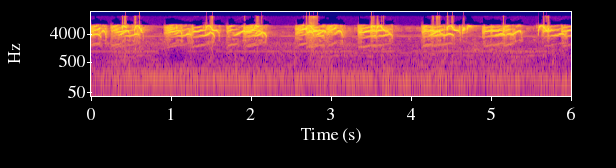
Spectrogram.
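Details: Sogon lure call for attracting wild birds, heard as repeated bursts of harsh, high, twittering chatter, roughly forty per minute at uneven spacing, with quiet gaps between bursts.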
